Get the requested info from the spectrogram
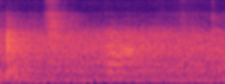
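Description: Steady background noise with no clear source, and a faint click about half a second in.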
